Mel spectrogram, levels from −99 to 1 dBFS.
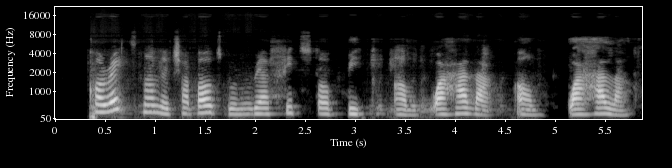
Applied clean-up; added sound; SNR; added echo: neural mask model DeepFilterNet 3.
